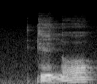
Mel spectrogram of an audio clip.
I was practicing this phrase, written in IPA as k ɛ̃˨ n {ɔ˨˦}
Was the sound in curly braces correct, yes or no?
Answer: yes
